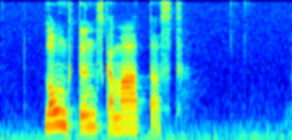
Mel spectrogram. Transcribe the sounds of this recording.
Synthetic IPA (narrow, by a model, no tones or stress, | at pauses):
lɔŋkd̪ɵnskamɑːt̪a̰st̪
